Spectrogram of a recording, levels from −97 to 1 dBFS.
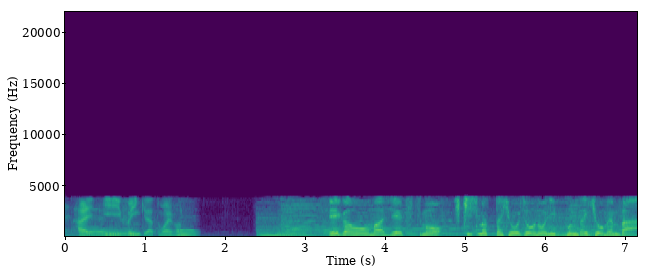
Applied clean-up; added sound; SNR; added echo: none; none; none; none.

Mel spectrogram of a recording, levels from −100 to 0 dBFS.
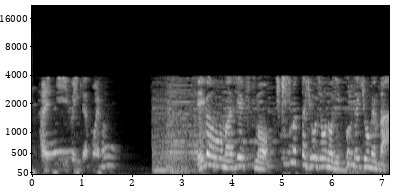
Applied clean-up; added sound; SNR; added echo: classical method WPE with log-MMSE.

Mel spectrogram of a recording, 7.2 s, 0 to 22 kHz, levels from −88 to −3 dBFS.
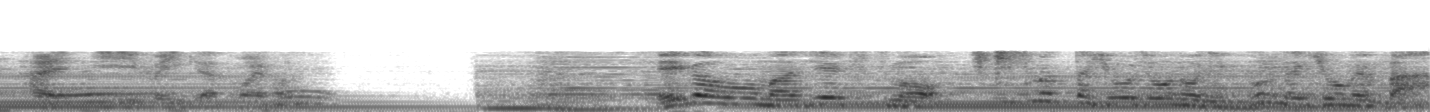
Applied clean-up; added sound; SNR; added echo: none; Bowed string instrument; 7 dB; reverberation time 0.3 s.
